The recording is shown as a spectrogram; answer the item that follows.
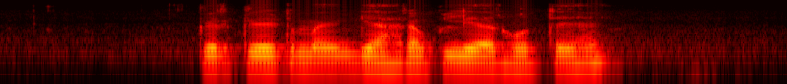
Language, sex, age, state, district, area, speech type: Hindi, male, 30-45, Madhya Pradesh, Hoshangabad, rural, spontaneous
